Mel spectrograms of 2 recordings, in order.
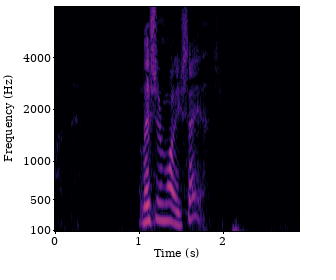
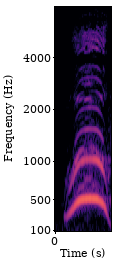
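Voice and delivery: high, loud "woo"; excited whoop; 10 dB louder than usual. Real, not acted. Preacher rejoicing at the resurrection, excited whoop.

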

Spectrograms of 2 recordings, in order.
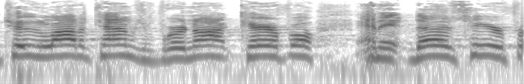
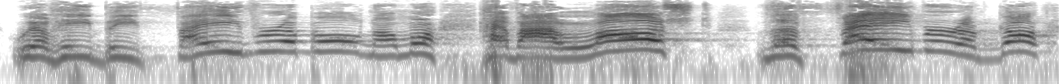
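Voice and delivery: loud, slow, higher crying question; preached lament; 4 semitones higher, 14 dB louder, slower than usual. Acted. Preacher crying out the psalmist's fear to the church. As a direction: throw the question up to heaven.

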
